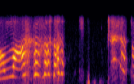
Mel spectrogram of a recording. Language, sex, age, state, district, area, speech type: Telugu, female, 18-30, Telangana, Ranga Reddy, urban, conversation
